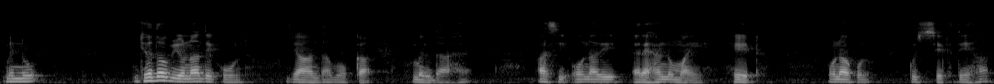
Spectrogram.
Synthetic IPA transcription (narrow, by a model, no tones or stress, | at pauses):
mɛːnũː | d͡ʒəd̪õːʋiːʊnãːd̪eːkoːl | d͡ʒaːnd̪aːmɔːkaːmɪld̪aːɦɛː | əsĩːʔʊnãːd̪iːɾɛɦmnʊmaːiː | heːʈ | ʊnãːkoːl | kʊt͡ʃʰsɪkʰd̪eːɦãː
